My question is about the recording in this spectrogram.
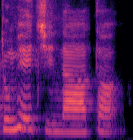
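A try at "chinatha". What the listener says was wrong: Chinata. Don't stress the word chinata. Chinata. Not long A.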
